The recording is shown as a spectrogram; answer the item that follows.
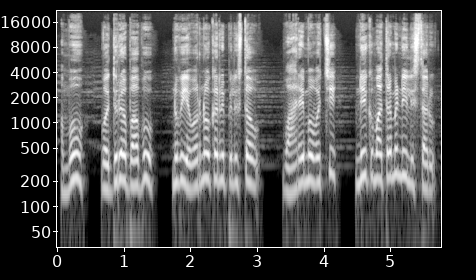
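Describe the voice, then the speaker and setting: A man's voice: high voice, fairly quick, dark tone, no echo, soft background music, pitched above the performer's own voice, close to an everyday voice. A man voicing a timid little village boy who is afraid of being chased off, in a cartoon story. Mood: fearful. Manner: fearful, pleading.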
